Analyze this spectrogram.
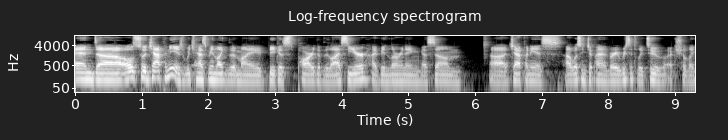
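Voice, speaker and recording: Bright and sharp in tone, a man speaks at a moderate pace with a fairly low pitch and fairly even intonation in a very clean recording with a silent background. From Mexico, Puebla. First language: Spanish. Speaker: English teacher and language learner. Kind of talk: casual conversation lesson. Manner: halting, many fillers.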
